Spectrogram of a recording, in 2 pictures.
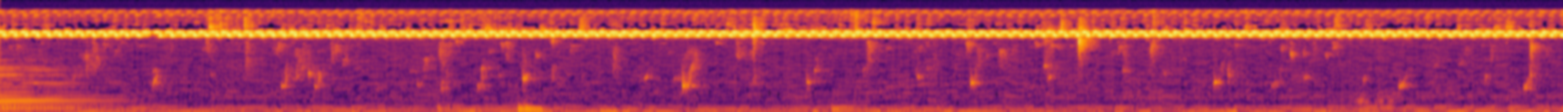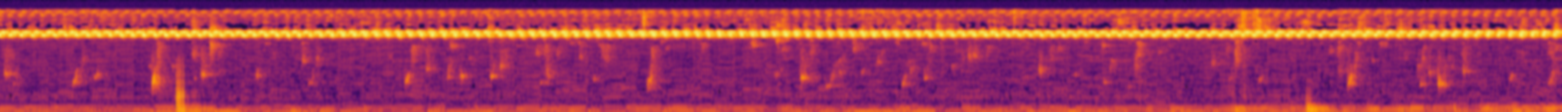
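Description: Steady high-pitched chirring of insects, with scattered faint bird chirps and a low rumble underneath. Guitar music fades out in the first second or two.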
